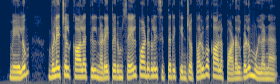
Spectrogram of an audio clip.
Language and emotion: Tamil, neutral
